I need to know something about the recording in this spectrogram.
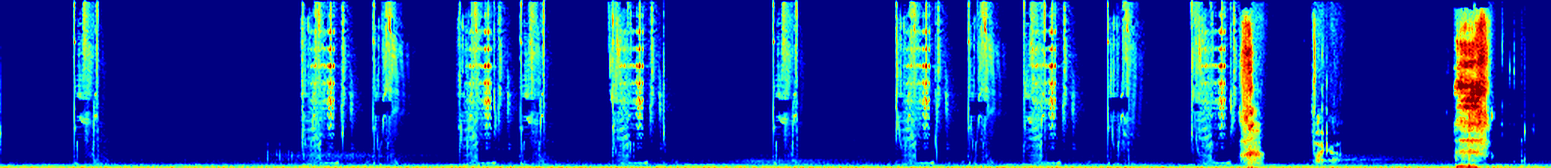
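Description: Short electronic whooshes and clicks sound repeatedly as menu items are selected.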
